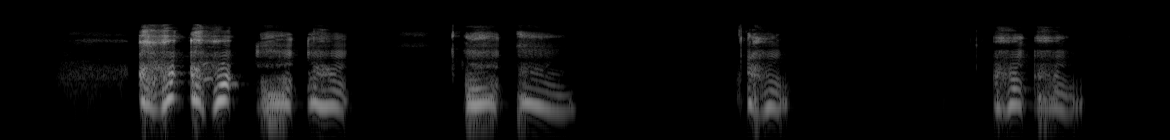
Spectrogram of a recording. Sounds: Throat clearing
